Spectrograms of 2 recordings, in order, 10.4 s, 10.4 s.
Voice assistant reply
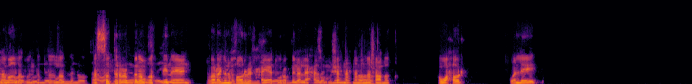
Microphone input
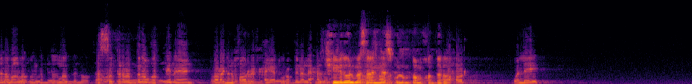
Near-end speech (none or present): present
